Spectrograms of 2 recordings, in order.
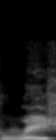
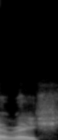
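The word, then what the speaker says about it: Ra's: correct me if I'm wrong but but it's pronounced race and Gotham Knights right yeah race yeah okay good just making sure I want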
